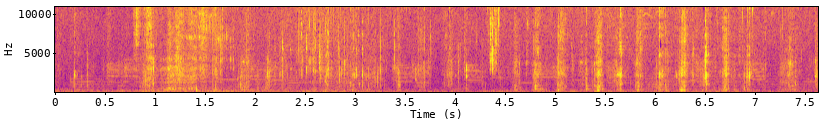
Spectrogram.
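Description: Close-up biting and chewing of a silver-coated fried chicken drumstick, with many short, sharp crunches that come thickest in the second half, over soft background music.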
